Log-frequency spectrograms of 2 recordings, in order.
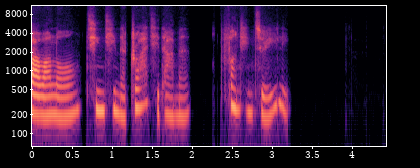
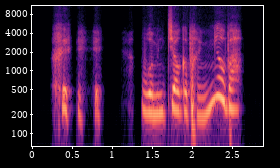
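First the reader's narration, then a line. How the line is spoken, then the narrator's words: Smiling. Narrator (Chinese): 他们笑眯眯地说着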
